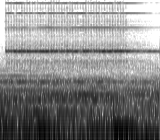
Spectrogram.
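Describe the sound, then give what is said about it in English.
A telephone rings with a steady, continuous bell tone for nearly two seconds and then stops, over a low rumbling background. “there's a phone ringing.”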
